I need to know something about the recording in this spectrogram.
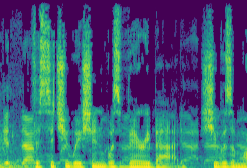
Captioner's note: through translator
